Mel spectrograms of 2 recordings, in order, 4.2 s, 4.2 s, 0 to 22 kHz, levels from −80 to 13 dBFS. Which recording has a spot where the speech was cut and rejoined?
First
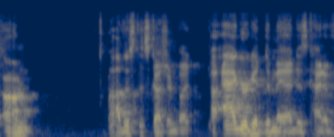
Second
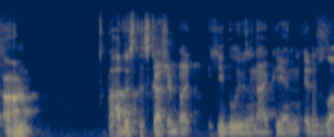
second; 1 cut; at 2.5 s

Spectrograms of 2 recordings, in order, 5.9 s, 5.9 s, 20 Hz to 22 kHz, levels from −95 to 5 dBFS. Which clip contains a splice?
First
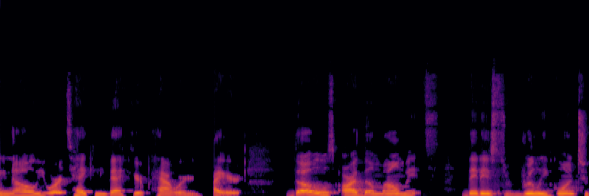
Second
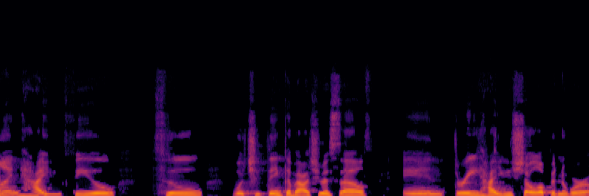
first; 1 cut; at 2.0 s

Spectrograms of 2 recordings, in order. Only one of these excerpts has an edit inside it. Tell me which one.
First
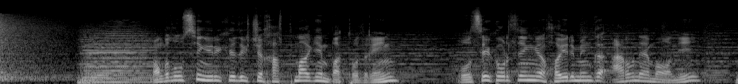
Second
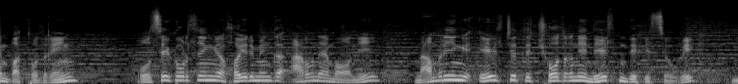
first; 1 cut; at 1.5 s

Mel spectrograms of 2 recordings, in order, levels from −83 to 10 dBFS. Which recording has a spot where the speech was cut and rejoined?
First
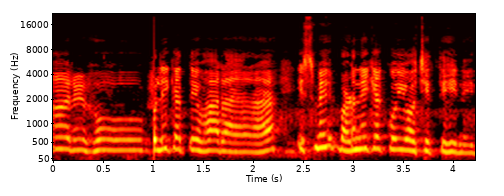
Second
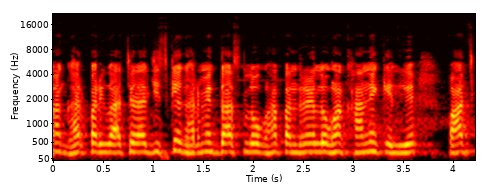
first; 1 cut; at 1.0 s

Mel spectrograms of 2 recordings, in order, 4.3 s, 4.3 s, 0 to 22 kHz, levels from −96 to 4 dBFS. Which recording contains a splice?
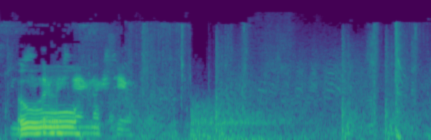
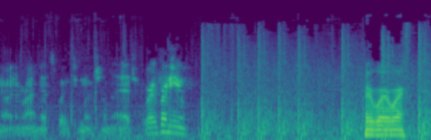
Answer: first; 1 cut; at 1.9 s

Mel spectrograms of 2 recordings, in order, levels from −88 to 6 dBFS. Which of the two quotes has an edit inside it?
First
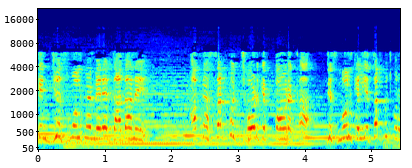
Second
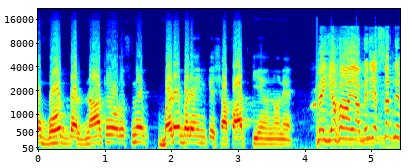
second; 1 cut; at 4.0 s

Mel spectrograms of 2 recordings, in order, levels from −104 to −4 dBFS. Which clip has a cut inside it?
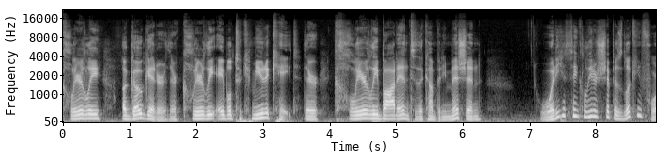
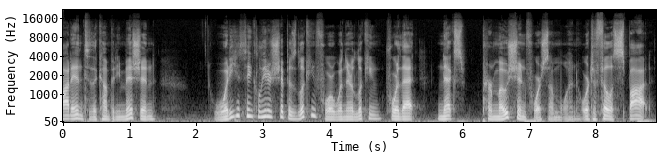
first; 1 cut; at 3.5 s

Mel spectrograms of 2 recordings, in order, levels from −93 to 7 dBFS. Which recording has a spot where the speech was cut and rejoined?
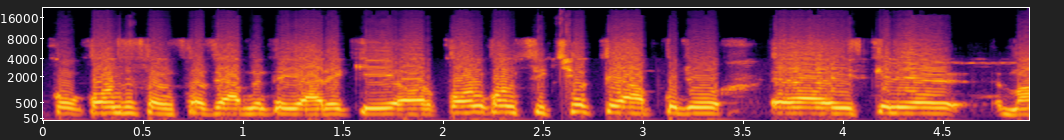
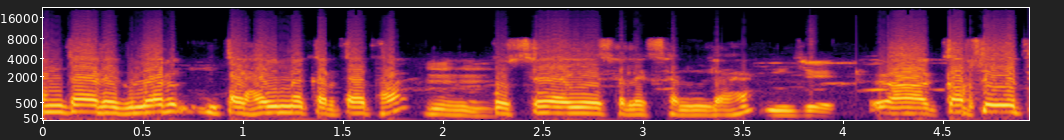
second; 1 cut; at 4.0 s

